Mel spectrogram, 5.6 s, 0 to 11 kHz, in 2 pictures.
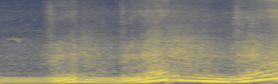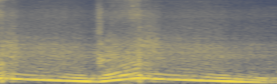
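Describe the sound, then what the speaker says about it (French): A BMW M5 F90 sports car engine revs hard several times in quick succession, each rising wail dropping back before the next blip, loud and close. "Allez mets-nous quelques bons coups de gaz"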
